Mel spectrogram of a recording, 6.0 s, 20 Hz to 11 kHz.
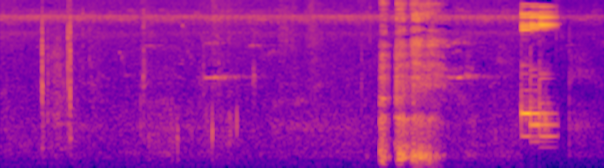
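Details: On a tour on 3 September 2022, one loud, harsh, nasal call near the end, thought to be a Blue Jay, follows a dull thump, over a thin steady high insect-like hum and faint ticks.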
